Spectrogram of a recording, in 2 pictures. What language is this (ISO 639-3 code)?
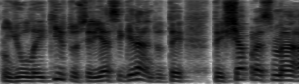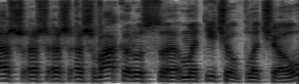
lit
